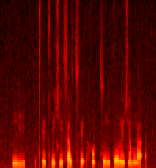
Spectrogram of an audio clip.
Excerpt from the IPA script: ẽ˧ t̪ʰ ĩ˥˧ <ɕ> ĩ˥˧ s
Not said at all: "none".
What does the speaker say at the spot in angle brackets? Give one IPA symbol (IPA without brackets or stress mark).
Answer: ɕ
